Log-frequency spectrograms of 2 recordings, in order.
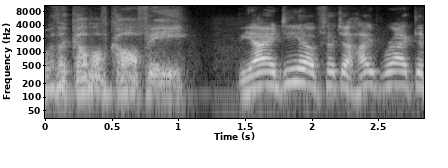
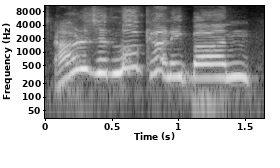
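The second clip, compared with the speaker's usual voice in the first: lightly voiced Missus Cake; 8 semitones higher, 4 dB louder than usual. A narrator's reading. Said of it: "Missus Cake asked".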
